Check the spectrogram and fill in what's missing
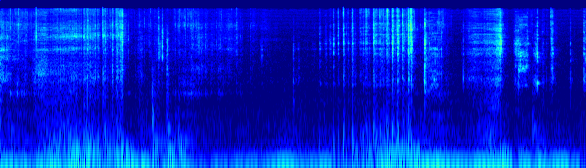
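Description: A metal craft knife blade scrapes along the edge of a solid rectangular bar of dry white soap held in one hand, shaving off crunchy curls that pile up beside it. Repeated dry, crisp scraping and crunching strokes with bright, papery tearing edges sit over a low rumble, each stroke ending quickly.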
